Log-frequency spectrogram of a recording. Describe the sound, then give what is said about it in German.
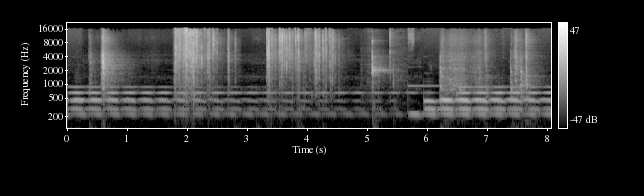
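A bag full of pralines from a kitchen cupboard crinkles in several loud, crackly bursts with short pauses between them, over a steady low tonal drone that continues throughout. “Hier zwei Tafeln Schokolade, da eine atemberaubend knisternde Tüte voller Pralinen.”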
